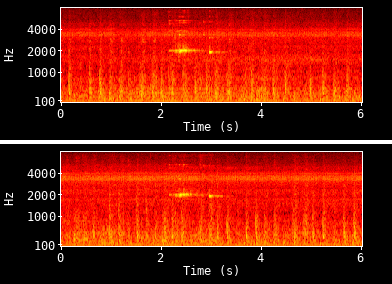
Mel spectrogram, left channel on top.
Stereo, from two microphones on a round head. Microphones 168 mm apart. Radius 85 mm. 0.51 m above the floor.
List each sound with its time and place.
2.1 s a clink: 25° left (ahead or behind), 0.9 m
